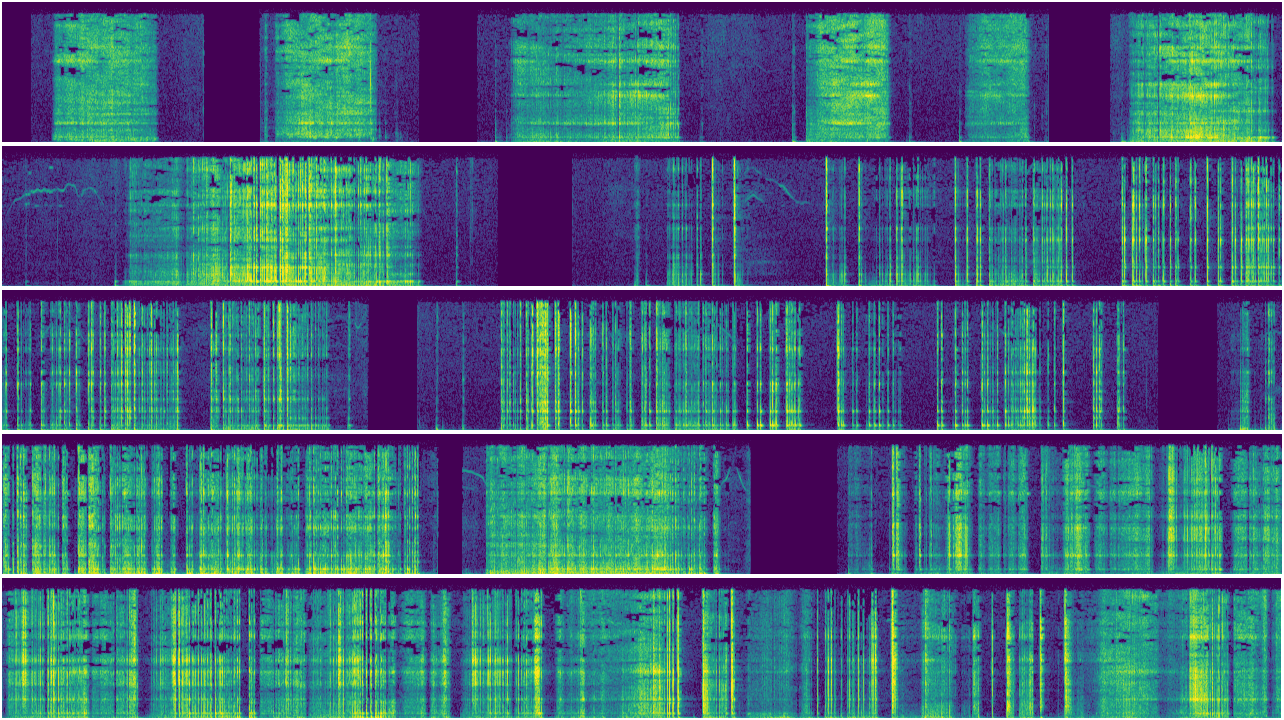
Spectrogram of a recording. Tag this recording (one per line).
u
madera
rascar
wood
scrap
